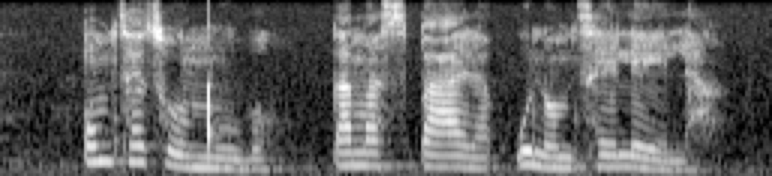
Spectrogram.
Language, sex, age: Zulu, female, 18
